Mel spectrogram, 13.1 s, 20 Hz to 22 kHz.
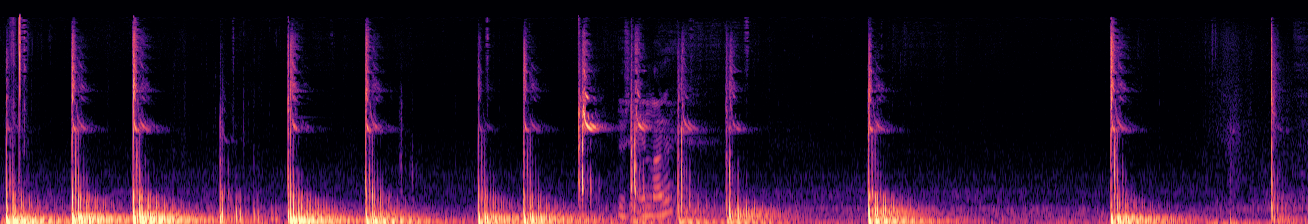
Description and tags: Plastic sewage tube hit 9
Plastic sewage tube hit
Plastic, tube, sewage, hit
